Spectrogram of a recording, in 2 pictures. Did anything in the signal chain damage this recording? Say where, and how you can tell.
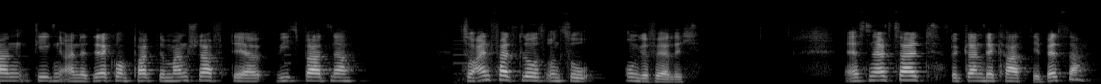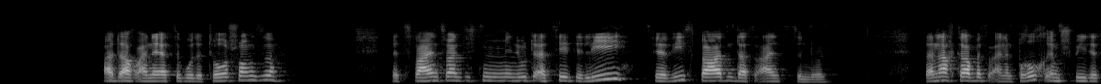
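Yes, computer activity noise in the analogue wiring: a faint buzz around 500 Hz from 2.84 to 4.84 s, where computer load changes shift the shared ground.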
